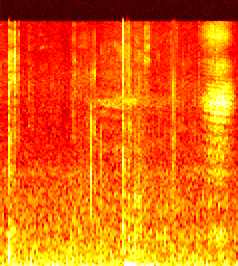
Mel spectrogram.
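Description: Footsteps on paved ground over a steady low rumble, with a single dull thump a little past halfway.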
